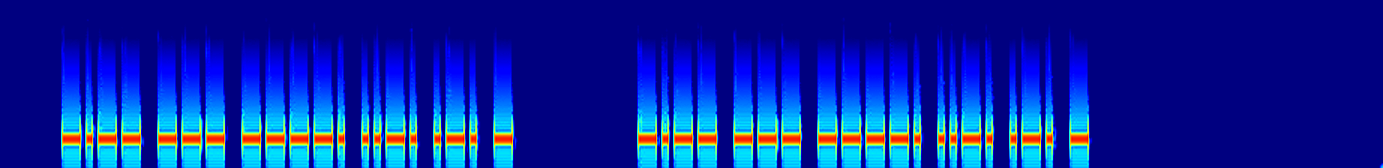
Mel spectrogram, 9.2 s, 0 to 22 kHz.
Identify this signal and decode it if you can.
Morse code, heard as a keyed tone, about 29 wpm, 700 Hz. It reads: YO9FRT YO9FRT
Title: DXCC-100 Call Signs - 6 Characters - Repeated 3x - 30wpm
